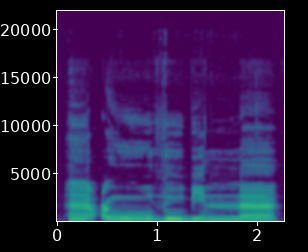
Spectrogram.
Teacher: a hamzah tenggorokan bagian bawah, au tenggorokan bagian tengah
